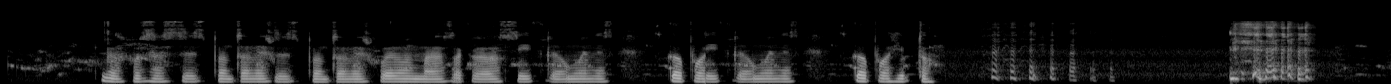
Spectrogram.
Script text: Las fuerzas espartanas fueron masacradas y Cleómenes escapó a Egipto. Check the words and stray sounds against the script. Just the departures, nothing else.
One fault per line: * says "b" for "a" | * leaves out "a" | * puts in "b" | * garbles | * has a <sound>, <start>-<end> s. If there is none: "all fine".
* puts in "espartanas"
* puts in "y Cleómenes escapó"
* has a laugh, 9.8-11.2 s
* has a laugh, 12.3-13.2 s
